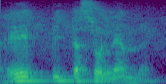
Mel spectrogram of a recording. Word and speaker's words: reputationem: En latin, on les prononce en disant reputationem.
